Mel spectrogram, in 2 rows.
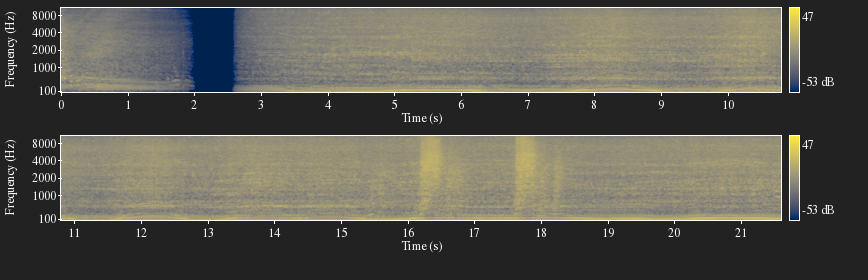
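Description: Zenvo TSR-S's 5.8-litre twin-supercharged V8 idling with a run of light throttle blips, each a short rise and fall in pitch, with two sharp cracks about a second and a half apart late on. It opens with the car driving off, fading away within two seconds.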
